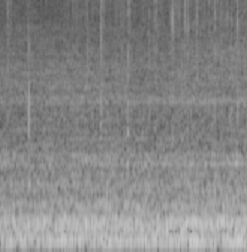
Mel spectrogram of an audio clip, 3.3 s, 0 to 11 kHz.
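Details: Gentleman Janitor GJ-5 coal stoker boiler test-fired on rice-sized coal: steady low rumble with an even rush of air from the blower and coal crackling, no knocks or rattles; stoker running normally.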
